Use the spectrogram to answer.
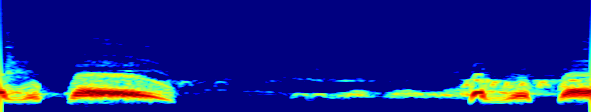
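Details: Spotted dove call from cocks and hens, used to stimulate training birds. One long, low coo ends a phrase, then quiet murmuring, then two clipped notes and the start of the next coo.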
